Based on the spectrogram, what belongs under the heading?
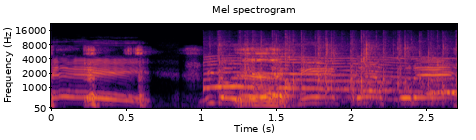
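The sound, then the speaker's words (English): A crowd breaks into steady clapping mixed with loud cheering and whooping voices, following a brief shouted exclamation and a short pause. “We gonna get a hand clap for that.”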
